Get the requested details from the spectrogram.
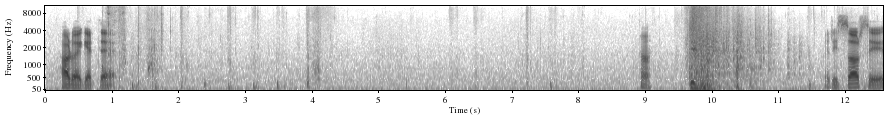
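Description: Footsteps crunch on dirt and dry grass.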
